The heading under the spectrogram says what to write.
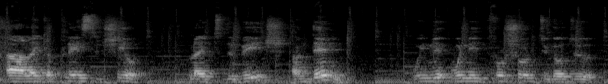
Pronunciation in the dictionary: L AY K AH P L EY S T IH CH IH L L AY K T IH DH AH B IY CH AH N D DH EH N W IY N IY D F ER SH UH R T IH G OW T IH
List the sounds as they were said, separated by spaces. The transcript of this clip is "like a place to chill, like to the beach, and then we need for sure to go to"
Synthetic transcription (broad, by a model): L AY K AH P L EY S T IH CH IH L L AY K T IH DH AH B IY CH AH N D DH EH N W IY N IY D F ER SH UH R T IH G OW T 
